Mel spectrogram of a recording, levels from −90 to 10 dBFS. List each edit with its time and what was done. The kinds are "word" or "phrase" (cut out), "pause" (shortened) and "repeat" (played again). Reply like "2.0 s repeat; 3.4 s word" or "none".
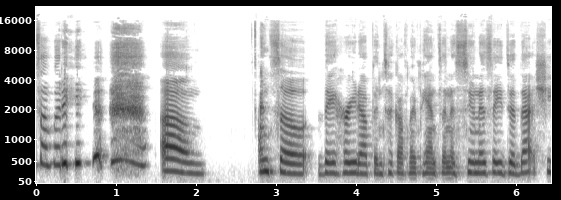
none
